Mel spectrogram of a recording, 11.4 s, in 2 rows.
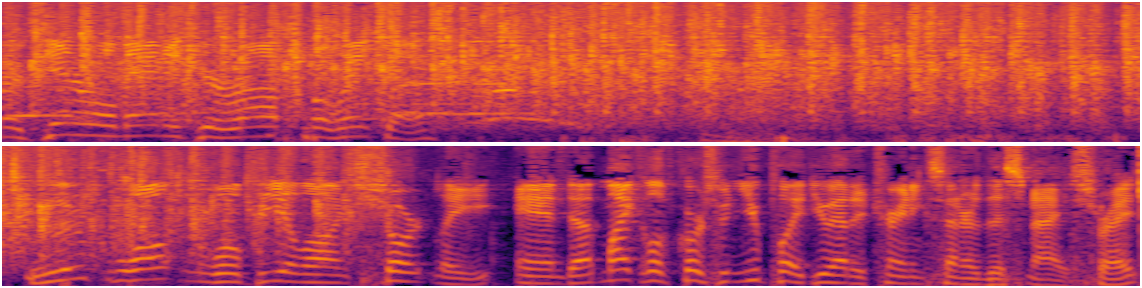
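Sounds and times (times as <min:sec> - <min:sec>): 
studio audience applauding at a Lakers team event: 0:00.0 - 0:08.0
speech: 0:00.2 - 0:02.9, 0:05.8 - 0:11.3.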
